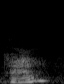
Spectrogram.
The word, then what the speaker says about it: karma: There's karma, proper pronunciation is karma.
